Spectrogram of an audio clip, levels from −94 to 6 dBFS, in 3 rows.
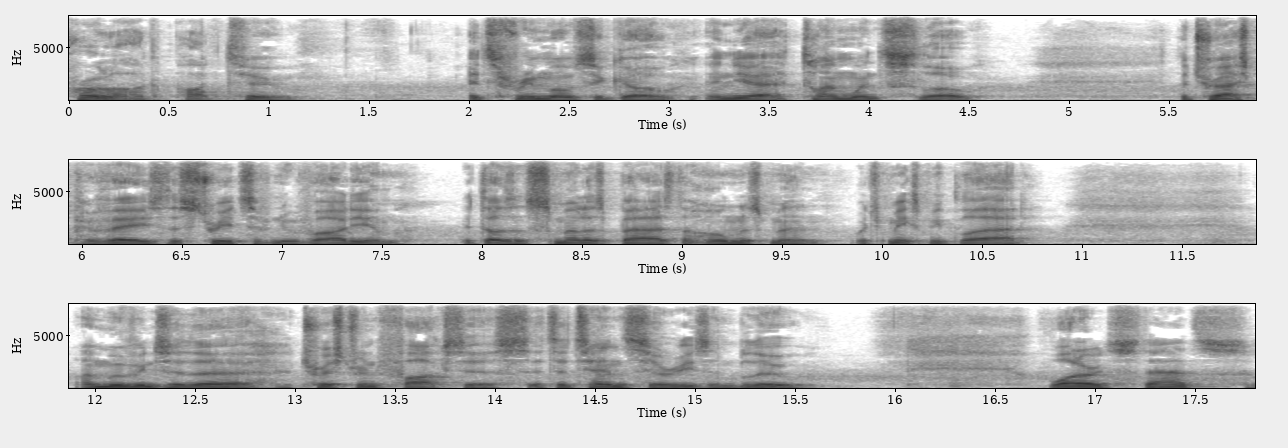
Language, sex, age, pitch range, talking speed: English, male, 30-49, 85-100 Hz, 160 wpm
